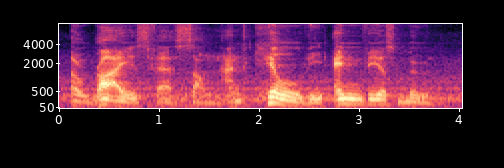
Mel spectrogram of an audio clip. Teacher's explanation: each line of verse is made up of 5 2-syllable iambs for a total of 10 syllables. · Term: iambic pentameter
